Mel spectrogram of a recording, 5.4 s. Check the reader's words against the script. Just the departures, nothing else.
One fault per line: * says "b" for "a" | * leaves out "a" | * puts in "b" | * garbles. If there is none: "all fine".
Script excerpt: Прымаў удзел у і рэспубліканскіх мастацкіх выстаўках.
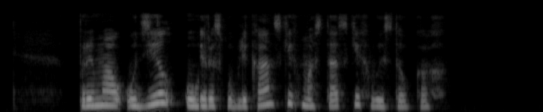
all fine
